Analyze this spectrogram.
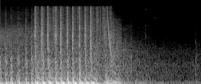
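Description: An explosion booms with a deep roar.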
